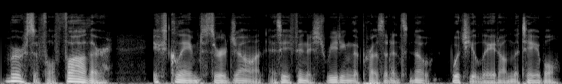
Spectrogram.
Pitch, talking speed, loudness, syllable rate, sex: 85 Hz, 190 wpm, -20 LUFS, 5.8 syllables/s, male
